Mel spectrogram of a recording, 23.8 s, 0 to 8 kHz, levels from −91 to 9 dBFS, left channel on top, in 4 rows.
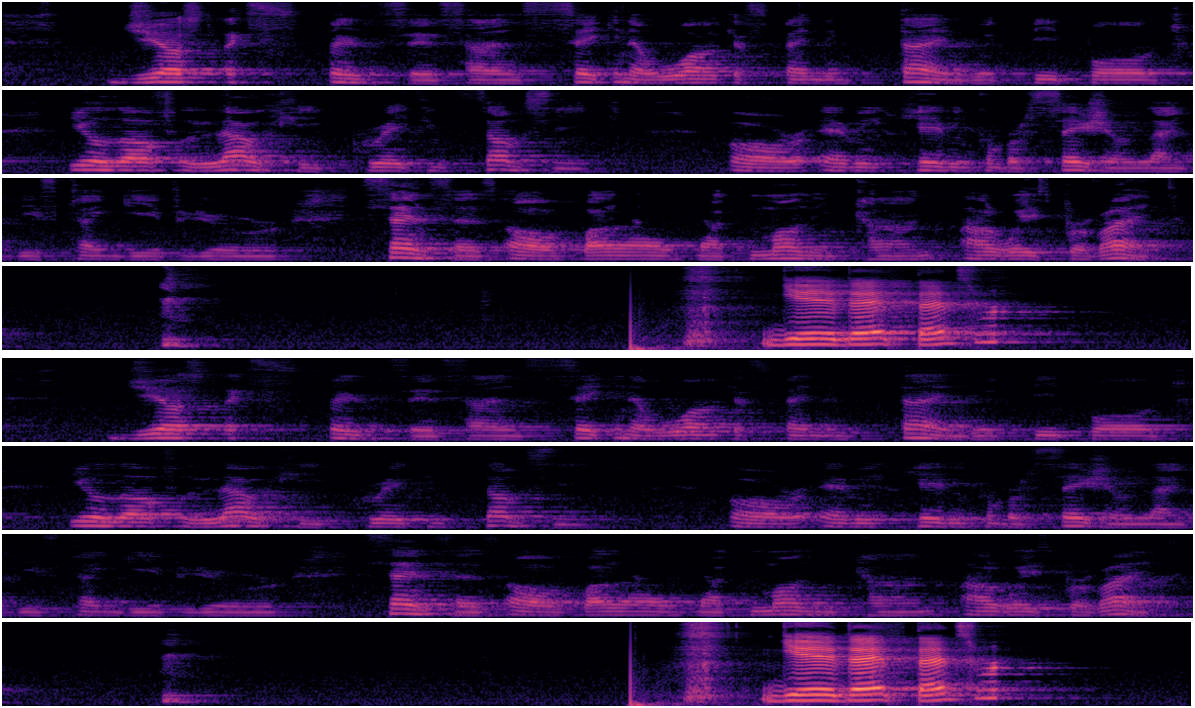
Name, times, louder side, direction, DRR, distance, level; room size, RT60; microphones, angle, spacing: voice 1, 0.5-4.3 4.5-5.8 6.3-8.9 9.6-17.7 18.7-18.8, left 2 dB, 70° left, 12 dB, 1.4 m, -40 dB
voice 2, 21.3-22.9, right 5 dB, 35° right, 15 dB, 0.8 m, -23 dB
28.5 x 11.5 x 8.4 m, 0.91 s
head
